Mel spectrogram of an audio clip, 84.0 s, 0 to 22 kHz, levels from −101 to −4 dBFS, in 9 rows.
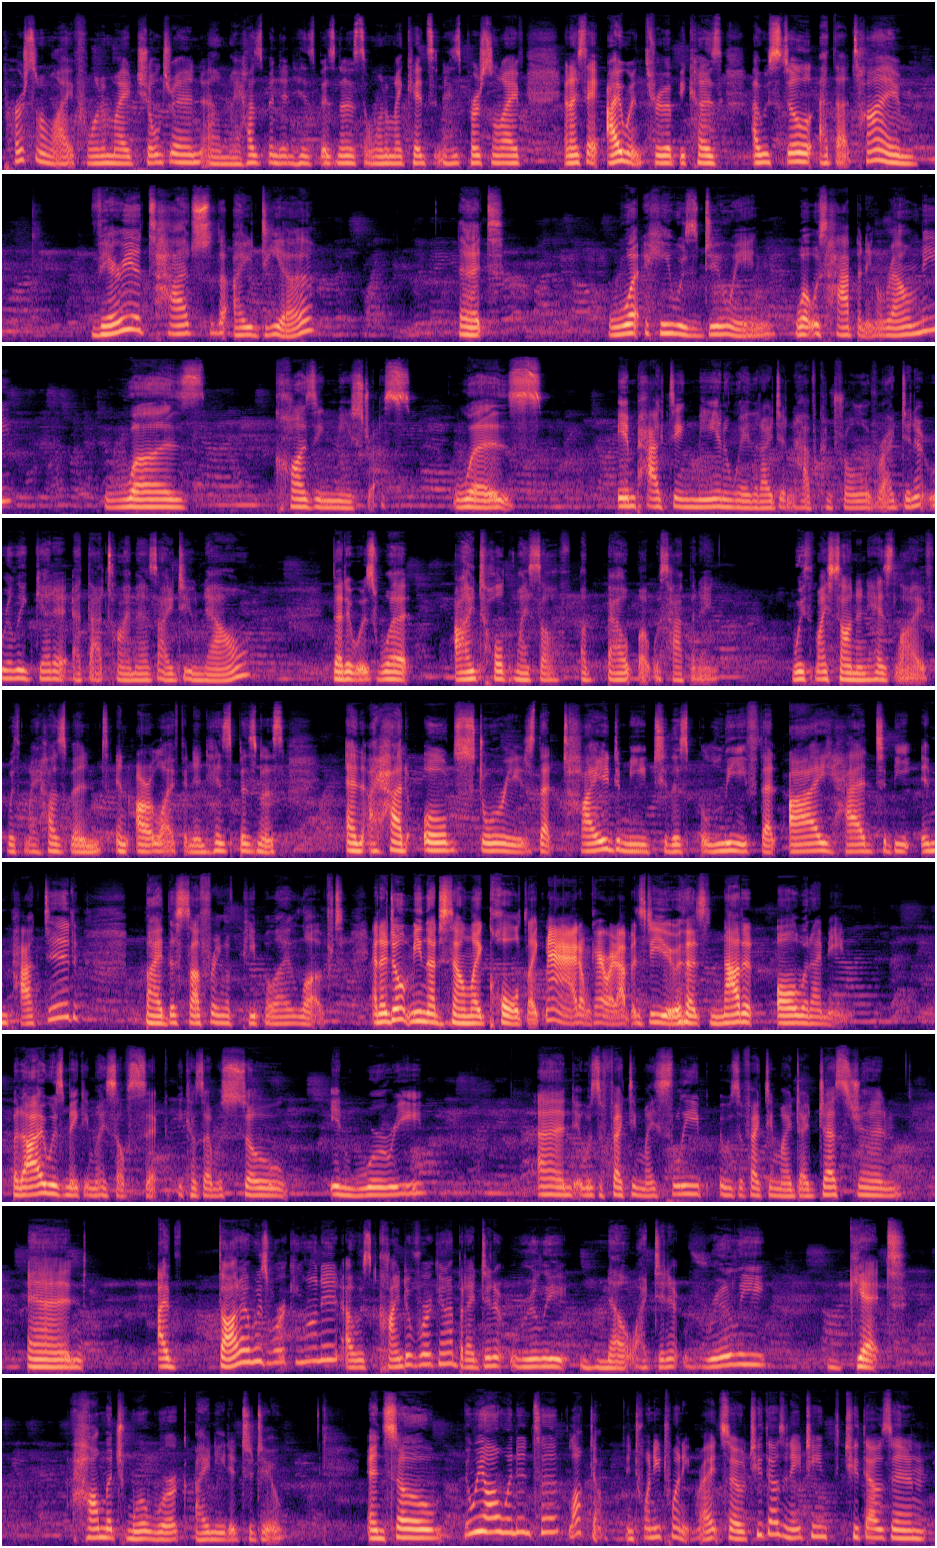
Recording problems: background chatter; faint; throughout; 4 voices, 25 dB below the speech

